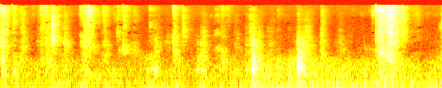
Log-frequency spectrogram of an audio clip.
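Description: Faint chewing of raw vegetables, with soft mouth clicks here and there, and a brief louder rustling noise about five seconds in.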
